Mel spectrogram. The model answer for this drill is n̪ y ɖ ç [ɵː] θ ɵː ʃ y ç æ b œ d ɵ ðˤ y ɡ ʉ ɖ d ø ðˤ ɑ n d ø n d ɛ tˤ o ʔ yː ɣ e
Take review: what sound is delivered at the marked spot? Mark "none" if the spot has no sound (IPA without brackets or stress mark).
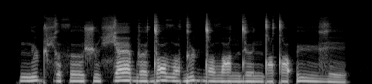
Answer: ɵ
